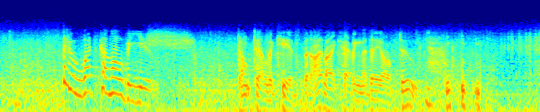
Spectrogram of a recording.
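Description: A middle-aged man speaks softly and close by.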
